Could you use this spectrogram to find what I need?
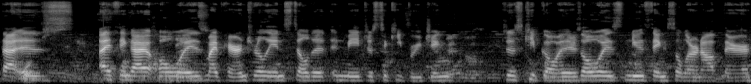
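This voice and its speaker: Fairly quick, monotone delivery with flat intonation in an American accent, over noticeable background noise. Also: woman, medium pitch for a woman. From US South, Atlanta, Georgia. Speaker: physical therapy student. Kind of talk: interview. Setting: conference.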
